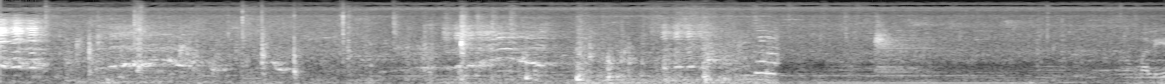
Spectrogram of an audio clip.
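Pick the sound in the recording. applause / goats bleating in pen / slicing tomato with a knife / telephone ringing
goats bleating in pen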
